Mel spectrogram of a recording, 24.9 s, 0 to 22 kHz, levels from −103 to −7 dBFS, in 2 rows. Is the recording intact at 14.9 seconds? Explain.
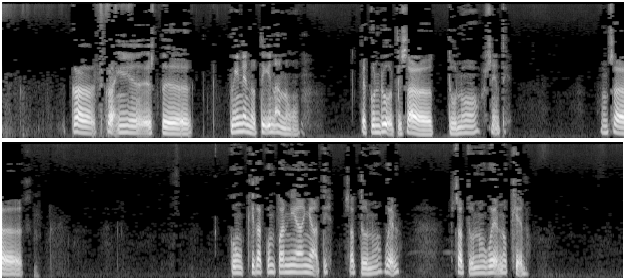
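No. At 14.9 seconds, as throughout the speech, there is a ringing, washy smear with hiss that breathes along with the signal and weak detail dropped out. This is likely heavy WMA compression: long transform blocks spread quantisation noise over tens of milliseconds, fitting a low bitrate around 32 kbps.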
